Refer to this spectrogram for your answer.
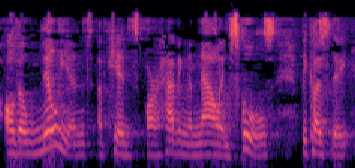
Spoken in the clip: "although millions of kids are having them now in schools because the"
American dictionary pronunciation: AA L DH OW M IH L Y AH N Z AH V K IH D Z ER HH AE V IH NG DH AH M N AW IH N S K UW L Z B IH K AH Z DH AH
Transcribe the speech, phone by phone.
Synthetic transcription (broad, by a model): AA L DH OW M IH L Y AH N Z AH V K IH D Z ER HH AE V IH NG DH AH M N AW IH N S K UW L Z B IH K AH Z DH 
